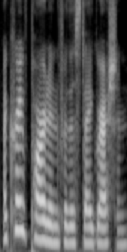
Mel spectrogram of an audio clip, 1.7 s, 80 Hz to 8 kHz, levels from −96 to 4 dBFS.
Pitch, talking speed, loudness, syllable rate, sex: 215 Hz, 210 wpm, -18 LUFS, 6.2 syllables/s, female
